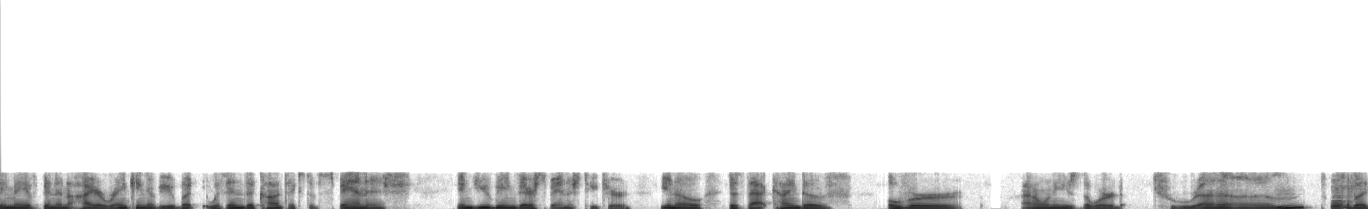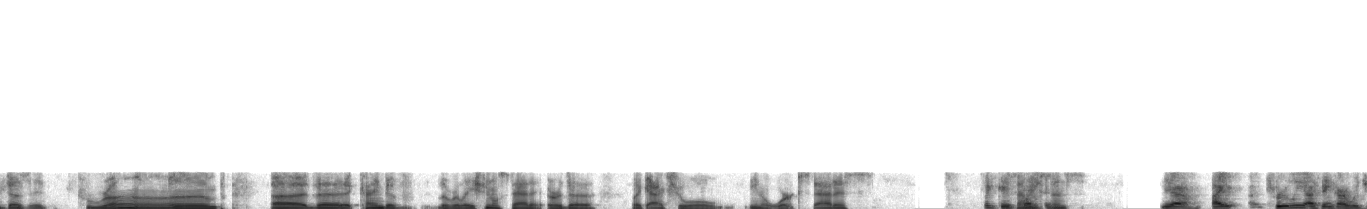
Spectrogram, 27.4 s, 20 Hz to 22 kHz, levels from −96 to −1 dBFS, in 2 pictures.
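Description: The whole recording passes through the GSM full-rate codec. This early mobile codec models the vocal tract and drives it with a sparse pulse train. Only every third excitation sample is kept. Nothing above 4 kHz survives, so the top end sounds dull. The damage is plainly audible as a buzzy, gravelly roughness on the voice. The texture fits the 13 kbps full-rate coder.

At 17.06 to 17.11 s comes the first burst of lost GSM frames. The decoder repeats the settings of the last good frame. A short rough, metallic ring replaces the real sound. That fits a single lost 20 ms frame. At 21.54 to 21.60 s it happens again, slightly longer. The held ring lasts longer this time, which fits two frames, about 40 ms.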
